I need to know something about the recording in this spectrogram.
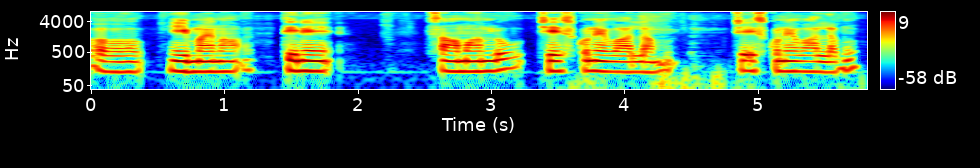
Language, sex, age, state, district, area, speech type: Telugu, male, 18-30, Telangana, Vikarabad, urban, spontaneous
